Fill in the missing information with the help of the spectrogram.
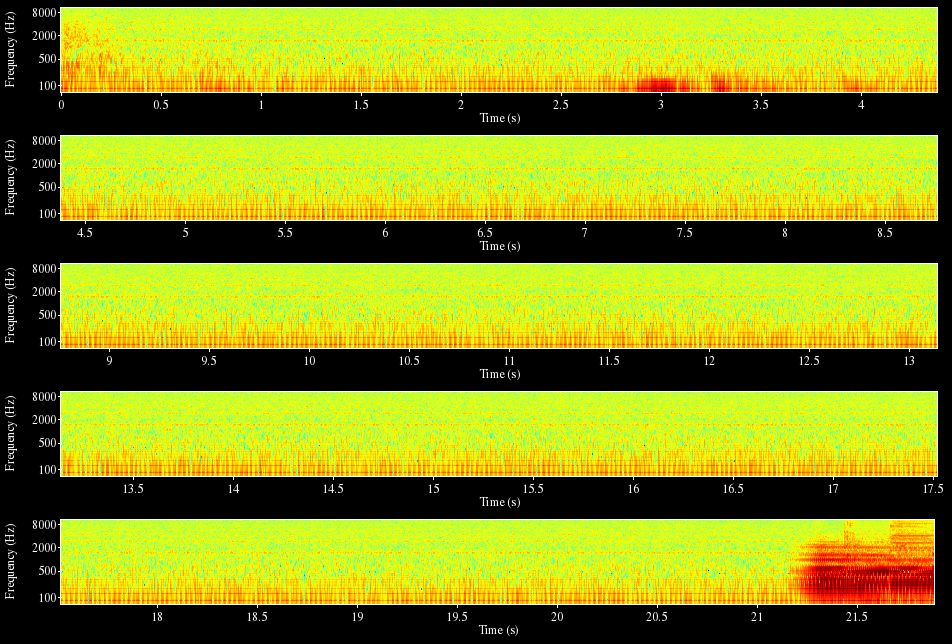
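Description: Steady hiss of room tone with a few faint steady tones in it, and a soft low bump about three seconds in. Near the end an acoustic guitar starts strumming.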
